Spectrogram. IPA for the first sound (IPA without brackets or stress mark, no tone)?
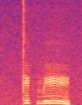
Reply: t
